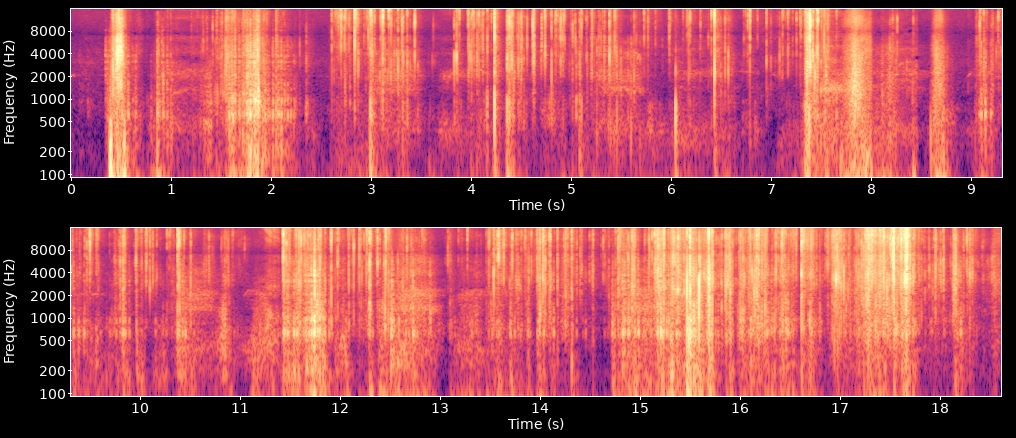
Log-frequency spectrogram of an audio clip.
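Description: Plastic shrink-wrap being torn and crinkled off a DVD case, in irregular bouts of crackling separated by short pauses.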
